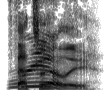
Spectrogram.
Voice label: drawn out really

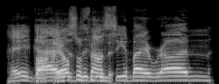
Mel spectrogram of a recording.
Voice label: saying hey guys did you see my run funny

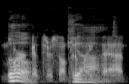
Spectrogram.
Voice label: repulsed oh god

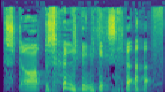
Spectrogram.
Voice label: saying stop sending me stuff in deep weird voice

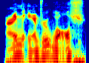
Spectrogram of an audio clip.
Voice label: saying im nasally

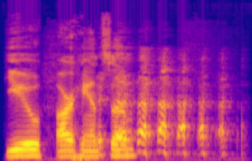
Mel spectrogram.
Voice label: you are handsome computer

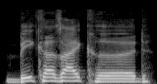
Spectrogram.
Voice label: saying because i could singsongy

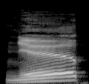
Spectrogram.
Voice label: drawn out "nope"

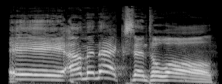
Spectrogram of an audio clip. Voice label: saying ay im an accent wall faux italian

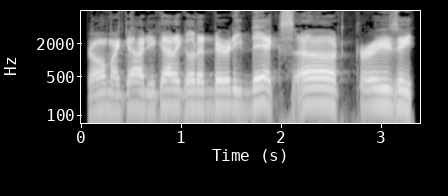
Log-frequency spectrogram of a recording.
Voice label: funny; oh my god you gotta go to dirty dicks

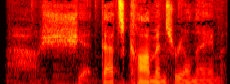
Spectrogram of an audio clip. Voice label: quietly saying oh sit that's common's real name

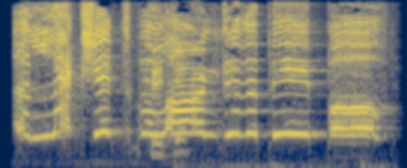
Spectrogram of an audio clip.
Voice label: saying elections belong to people funny

